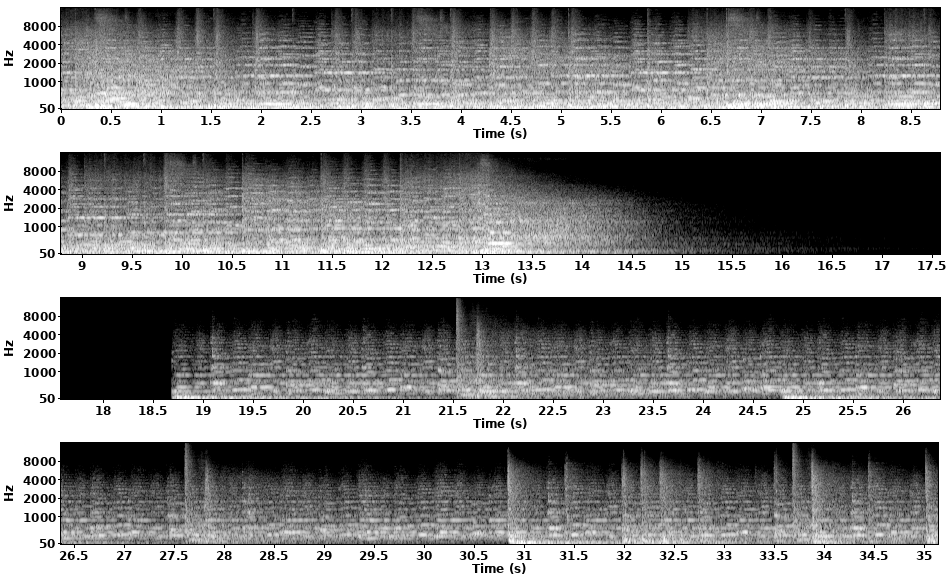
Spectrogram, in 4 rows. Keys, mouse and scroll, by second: 0.4 z, 1.0 ctrl+z, 1.8 ctrl+z, 2.4 KP_1, 3.1 ctrl+Tab, 3.8 KP_1, 4.6 ctrl+r, 5.4 ctrl+Tab, 5.9 KP_1, 6.3 g, 7.0 ctrl+Tab, 7.4 g, 16.8-17.9 right drag, 23.6 ctrl+Tab, 24.0 ctrl+x, 24.8 ctrl+r, 28.3 ctrl+Tab, 32.4 ctrl+Tab.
